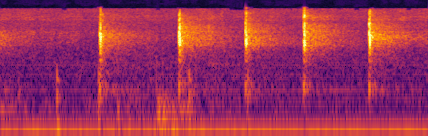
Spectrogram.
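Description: Chalk tapping and clicking against a blackboard while writing, five short sharp clicks about a third of a second apart, over a low steady hum.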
